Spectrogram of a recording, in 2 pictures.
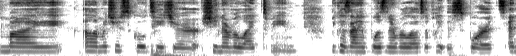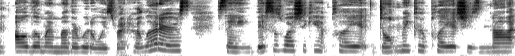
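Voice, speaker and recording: A woman's high, flat, monotone voice at a fairly quick pace. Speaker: vlogger with hydrocephalus. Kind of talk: personal vlog. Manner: fast; loud when passionate.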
